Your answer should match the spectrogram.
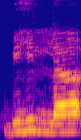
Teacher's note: اللہ کلام سے پہلے زیر ہے، اللہ کلام کو باریک پڑھیں گے۔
